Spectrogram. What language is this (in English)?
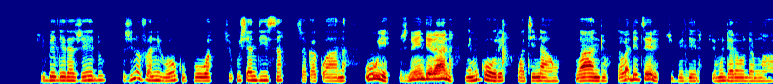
Ndau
